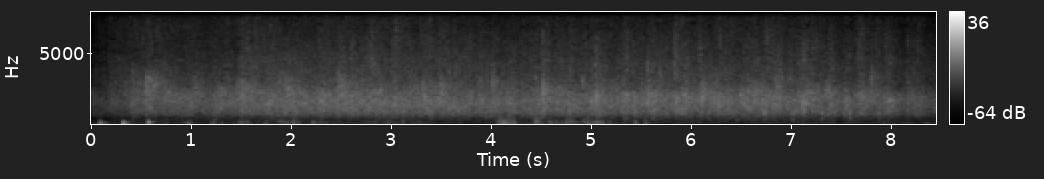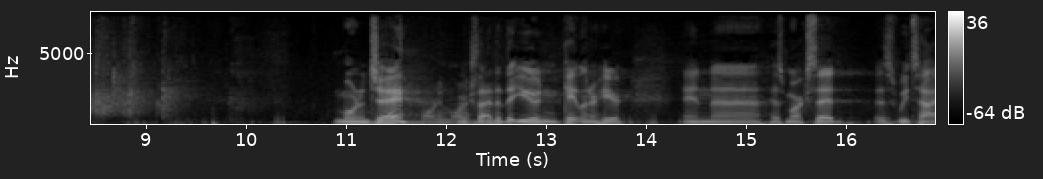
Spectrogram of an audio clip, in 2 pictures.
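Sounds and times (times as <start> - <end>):
audience applauding to welcome a guest: 0.0 - 9.5
speech: 10.9 - 16.8.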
